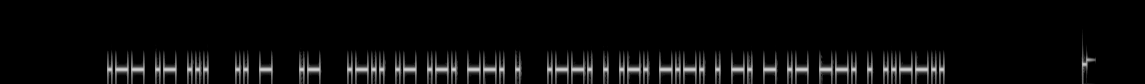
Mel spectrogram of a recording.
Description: Morse code, heard as a keyed tone, about 30 wpm, 700 Hz. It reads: WAS IT A LARGE PERCENTAGE?
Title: Sentences from Top 1300 Words 30wpm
